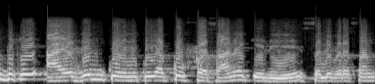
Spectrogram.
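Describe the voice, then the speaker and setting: The man's voice is high, with ordinary pitch variation, and the room adds audible echo. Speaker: teacher. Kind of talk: lecture.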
